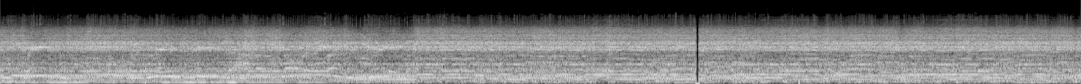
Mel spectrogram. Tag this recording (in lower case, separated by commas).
guitar, music, musical instrument, electric guitar, acoustic guitar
